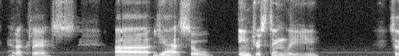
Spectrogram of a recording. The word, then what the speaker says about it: Heracles: name is this iraquis heracles for an addict pronunciation classical addict heracles uh yeah so interestingly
